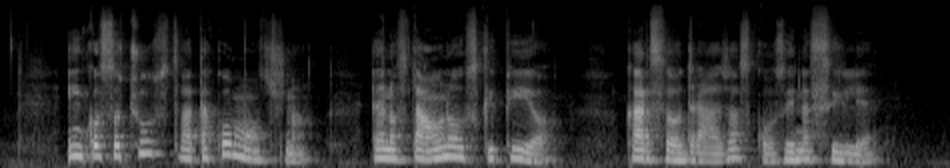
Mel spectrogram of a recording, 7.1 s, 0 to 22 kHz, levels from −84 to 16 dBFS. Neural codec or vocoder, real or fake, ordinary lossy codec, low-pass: vocoder, 44.1 kHz, 128 mel bands every 256 samples, BigVGAN v2; fake; none; 19.8 kHz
